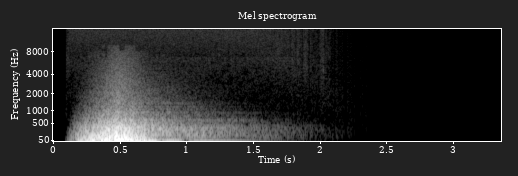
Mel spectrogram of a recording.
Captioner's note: logo whooshes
